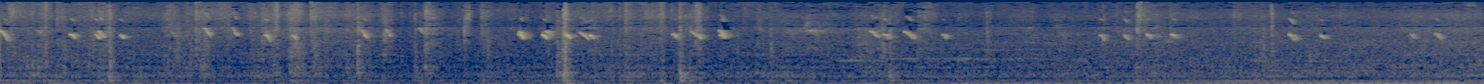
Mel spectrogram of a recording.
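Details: German Shamo chicks, pure breed, giving scattered high peeps in small clusters of two or three, separated by pauses, over a low steady hum and sharp knocking sounds.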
